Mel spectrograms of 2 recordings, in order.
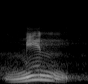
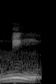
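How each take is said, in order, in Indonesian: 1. Kata itu berakhir dengan bunyi n yang jelas. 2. Kata itu berakhir dengan bunyi ng.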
